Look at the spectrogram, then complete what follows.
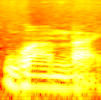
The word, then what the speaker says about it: Gwamba: His name is it Gwamba? Gwamba, yes. I got to pronounce it right.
